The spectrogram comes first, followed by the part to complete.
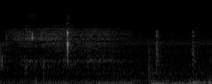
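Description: Faint clicks and lip smacks from a man's mouth as he tastes a drink, with a low rumble coming in about one and a half seconds in.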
